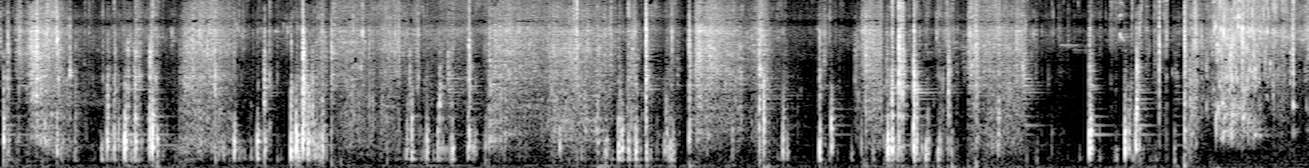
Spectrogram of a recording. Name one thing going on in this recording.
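Hands squish and rub wet chicken feet.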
